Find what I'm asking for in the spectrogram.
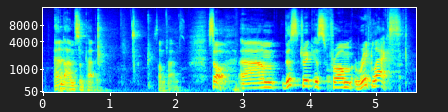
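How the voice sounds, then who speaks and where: Noticeable background noise sits behind a man with a Bavarian accent and a high pitch. He speaks at a fairly slow pace with very wide pitch swings. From Bavaria, Germany. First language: German. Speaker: magician, live stream co-host. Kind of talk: casual chat. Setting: studio live stream. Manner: halting.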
